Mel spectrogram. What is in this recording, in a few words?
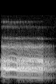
commando pain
